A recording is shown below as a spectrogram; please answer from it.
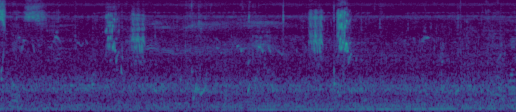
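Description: Short high-pitched animal chirps, mostly in quick pairs, the loudest pair about four seconds in, over a steady low hum.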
